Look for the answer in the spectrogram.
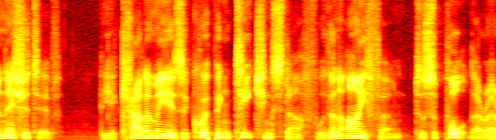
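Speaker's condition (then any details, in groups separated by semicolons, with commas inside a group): No condition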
